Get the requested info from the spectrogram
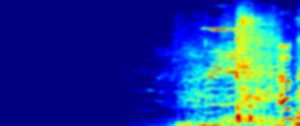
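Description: Dead silence for just under a second, then the sound fades back in over about half a second: a low hum, then a person's voice starting to speak.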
